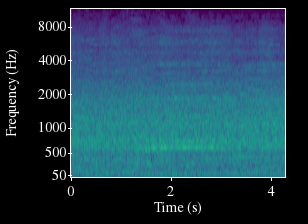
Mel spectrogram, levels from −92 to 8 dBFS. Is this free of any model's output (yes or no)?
yes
